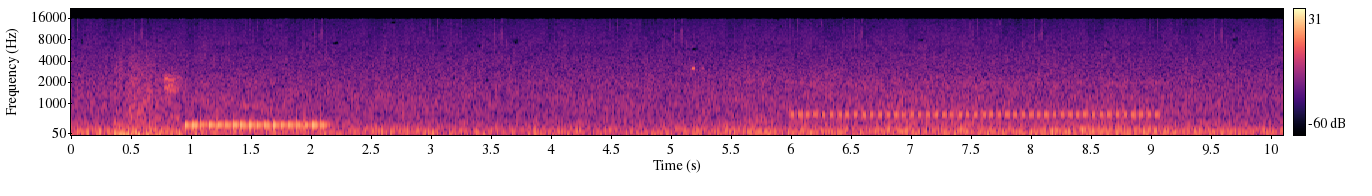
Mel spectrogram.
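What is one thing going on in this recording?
A steady electronic beep sounds as dialogue text scrolls.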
